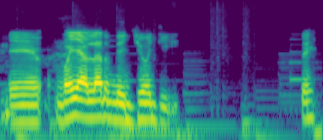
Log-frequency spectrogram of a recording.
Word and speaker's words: Joji: ¿Cómo se escribe? Hoji. Se escribe Joji porque tiene ascendencia japonesa y australiana.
